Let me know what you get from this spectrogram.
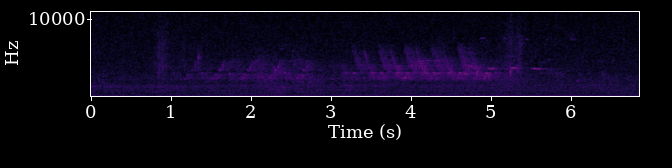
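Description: Faint outdoor ambience: small birds chirping and twittering from about a second in until about five seconds, over a steady low rumble.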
